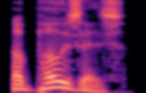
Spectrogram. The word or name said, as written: opposes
